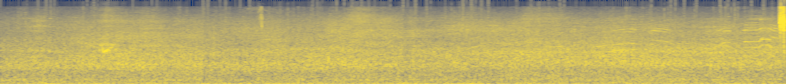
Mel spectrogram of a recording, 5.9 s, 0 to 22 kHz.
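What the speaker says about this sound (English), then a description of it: "Seven-year-old A380 here from British Airways, King of the Skies here" British Airways Airbus A380 super jumbo, seven years old, at Heathrow on a windy morning, a steady loud broadband roar of jet engines and rushing air running unbroken throughout.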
